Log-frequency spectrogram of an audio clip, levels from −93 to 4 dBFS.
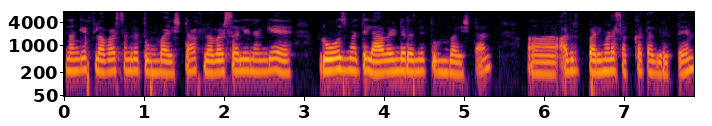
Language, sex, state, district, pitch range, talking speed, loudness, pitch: Kannada, female, Karnataka, Shimoga, 205-225 Hz, 135 wpm, -22 LUFS, 215 Hz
